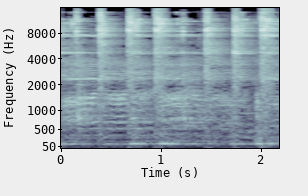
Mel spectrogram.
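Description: Kirtan instrumental between chanted lines: metallic jingling strokes in an even beat of about four a second over a low sustained note.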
